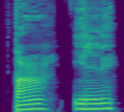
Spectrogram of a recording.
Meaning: it is worth, it costs, it is valuable, it is of value
- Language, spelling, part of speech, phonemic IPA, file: Navajo, bą́ą́h ílį́, phrase, /pɑ̃́ːh ʔɪ́lĩ́/, Nv-bą́ą́h ílį́.ogg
